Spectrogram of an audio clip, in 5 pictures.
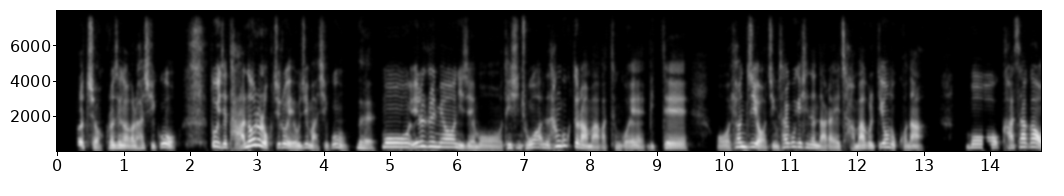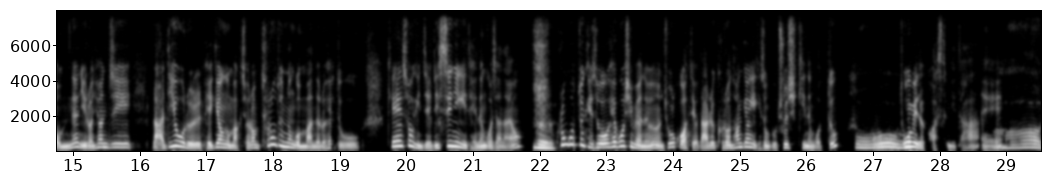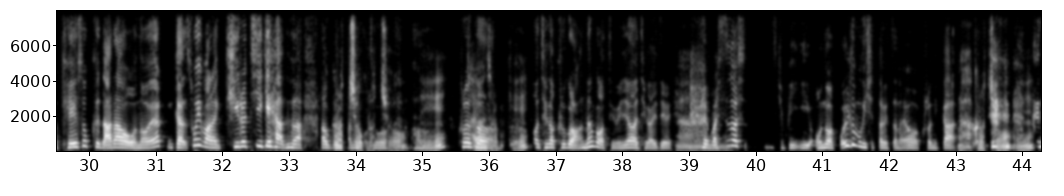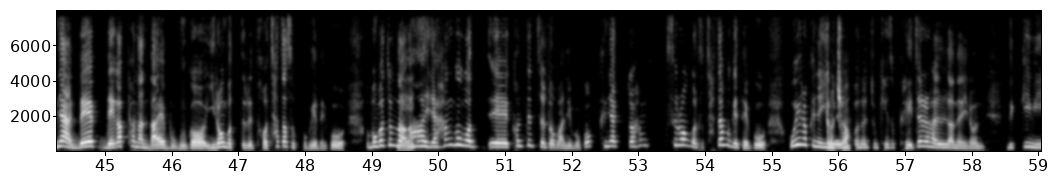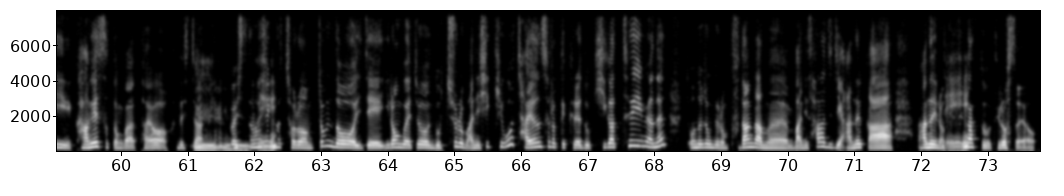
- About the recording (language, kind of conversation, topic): Korean, advice, 새 나라에서 언어 장벽과 자신감을 어떻게 극복할 수 있을까요?
- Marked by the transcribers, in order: in English: "리스닝이"; laughing while speaking: "예"; other background noise; laugh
